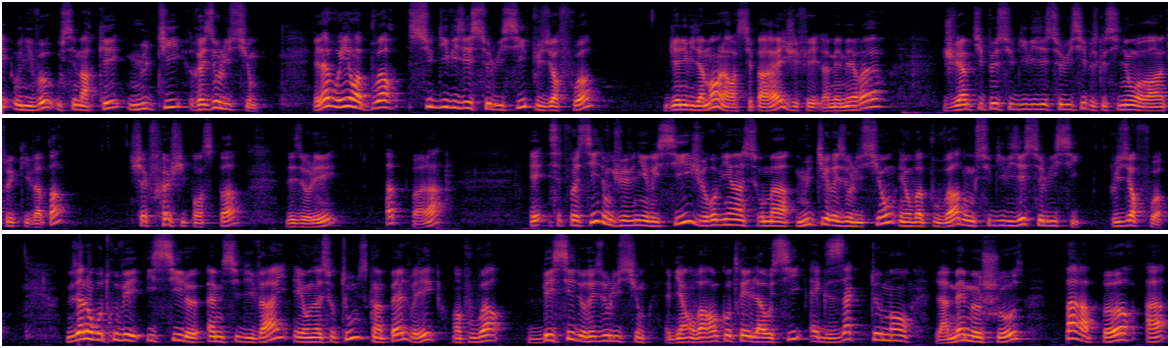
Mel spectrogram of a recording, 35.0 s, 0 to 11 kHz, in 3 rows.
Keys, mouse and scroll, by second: 2.3 click, 4.3-9.2 drag, 9.2 Tab, 12.3-14.3 right drag, 14.3-16.2 drag, 16.2 Tab, 17.9 click, 19.9-21.0 drag, 21.4-26.0 drag, 27.6-31.4 drag, 31.4 scroll down 2, 31.9-34.9 middle drag.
